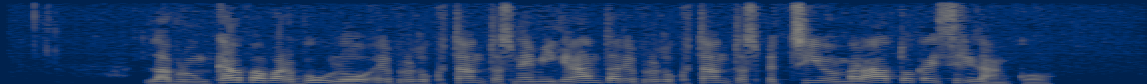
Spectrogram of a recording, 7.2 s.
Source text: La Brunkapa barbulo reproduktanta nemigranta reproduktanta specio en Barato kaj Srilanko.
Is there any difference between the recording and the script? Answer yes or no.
no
